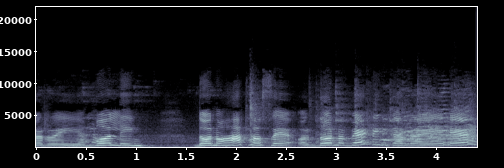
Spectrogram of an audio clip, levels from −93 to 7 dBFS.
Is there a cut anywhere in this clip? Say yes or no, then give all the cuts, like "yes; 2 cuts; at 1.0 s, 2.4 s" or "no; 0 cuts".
no; 0 cuts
